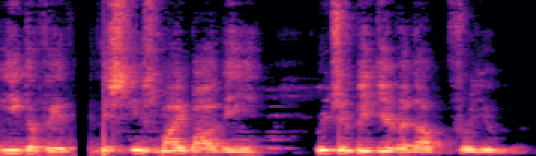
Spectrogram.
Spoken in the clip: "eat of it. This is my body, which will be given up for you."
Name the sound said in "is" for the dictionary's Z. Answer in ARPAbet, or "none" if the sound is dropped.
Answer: Z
